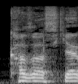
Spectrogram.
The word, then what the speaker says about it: kazasker: Anadolu Kadı askeri oldu Kazasker oldu yani Kadı asker kaz asker diyoruz biz şimdi datla yazıldığı için o z okunur Ama kur'an-ı Kerim'deki dartlar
